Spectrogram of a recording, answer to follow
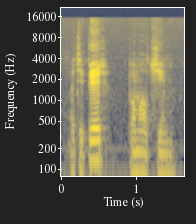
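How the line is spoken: Dry. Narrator (Russian): сухо произнес

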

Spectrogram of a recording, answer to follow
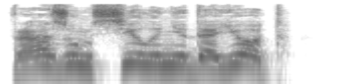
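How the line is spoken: Loud, insistent. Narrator (Russian): возражал Рыбин громко и настойчиво

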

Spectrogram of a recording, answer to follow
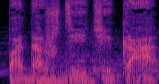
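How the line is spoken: Stunned whisper. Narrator (Russian): ошарашенно прошептал он

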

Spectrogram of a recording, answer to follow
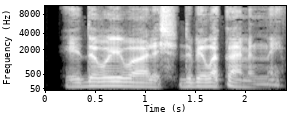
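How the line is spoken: Grumbling. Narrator (Russian): ворчал Ланцов

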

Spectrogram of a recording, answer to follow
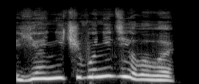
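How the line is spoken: Frightened lie. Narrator (Russian): испуганно соврала Нагиня

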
